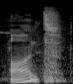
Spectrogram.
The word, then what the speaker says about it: aunt: hi I'm that's why I pronounced it the correct way aunt that's the correct pronunciation so you don't have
